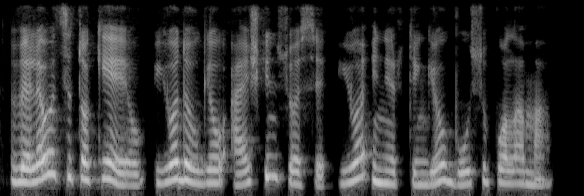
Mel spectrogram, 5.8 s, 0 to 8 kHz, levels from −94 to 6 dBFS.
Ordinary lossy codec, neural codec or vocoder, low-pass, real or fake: Opus, 64 kbps; none; 7.2 kHz; real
